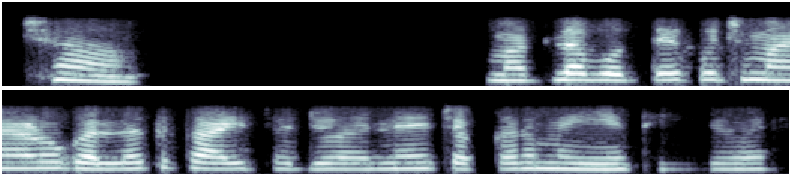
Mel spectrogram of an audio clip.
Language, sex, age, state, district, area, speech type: Sindhi, female, 30-45, Rajasthan, Ajmer, urban, conversation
